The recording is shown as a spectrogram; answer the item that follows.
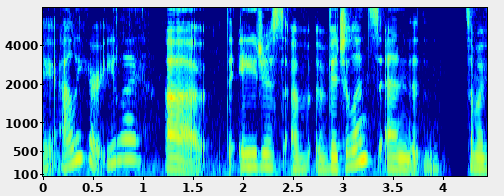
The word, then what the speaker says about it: Aegis: The Aegis of Vigilance. Aegis of Vigilance. Got it. I believe that's how you pronounce that, right?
